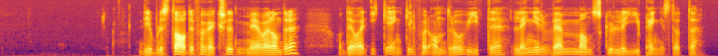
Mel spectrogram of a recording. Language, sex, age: Norwegian, male, 37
